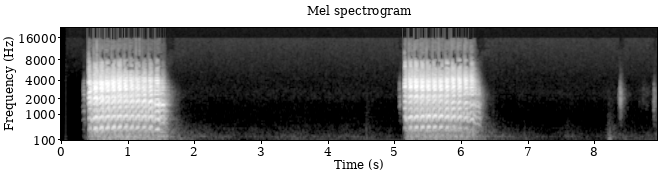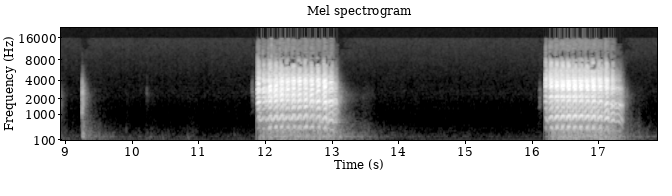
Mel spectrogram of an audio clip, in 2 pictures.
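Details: Goat bleating in four loud, clean bursts, each about a second long and strongly harmonic with a wavering, quavering tone, spaced roughly four to five seconds apart over near silence.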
